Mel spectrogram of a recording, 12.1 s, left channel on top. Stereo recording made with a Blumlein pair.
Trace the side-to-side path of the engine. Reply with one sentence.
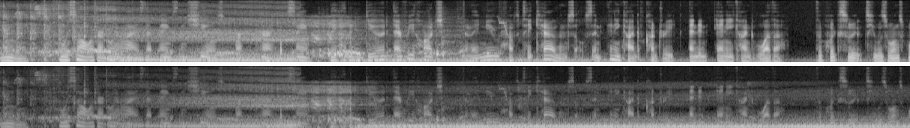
You can hear the engine travel towards the right.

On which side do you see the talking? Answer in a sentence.
In this clip you hear the talking on the left.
